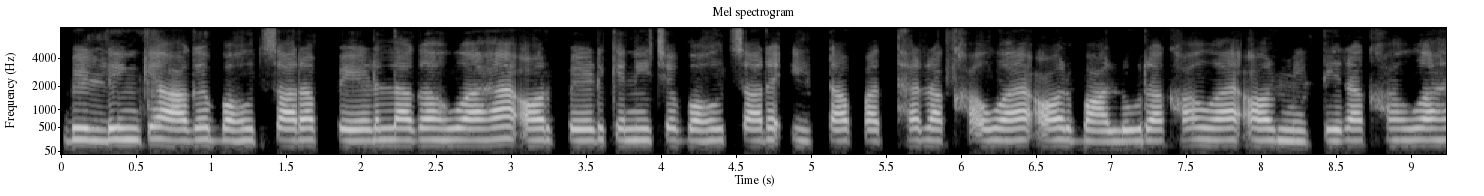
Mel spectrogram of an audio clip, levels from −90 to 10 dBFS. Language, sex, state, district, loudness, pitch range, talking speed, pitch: Magahi, female, Bihar, Gaya, -17 LUFS, 230-240 Hz, 195 wpm, 235 Hz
